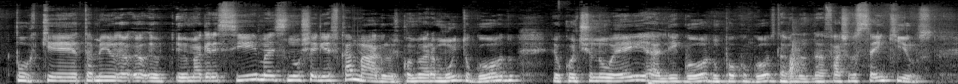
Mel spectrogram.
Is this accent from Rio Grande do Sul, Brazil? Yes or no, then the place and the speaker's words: no; Vitória, Espírito Santo, Brazil; Eu cresci gay e gordo em Vitória, no Espírito Santo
